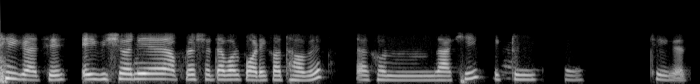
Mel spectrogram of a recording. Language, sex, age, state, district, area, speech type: Bengali, female, 18-30, West Bengal, Uttar Dinajpur, urban, conversation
